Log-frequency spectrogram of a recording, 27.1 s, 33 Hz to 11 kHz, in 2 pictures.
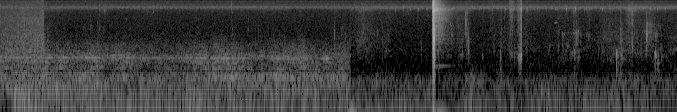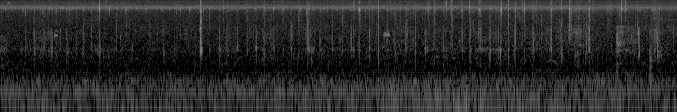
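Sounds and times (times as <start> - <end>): faint low rumble: 0.0 - 27.0
faint ticks: 12.3 - 27.0.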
